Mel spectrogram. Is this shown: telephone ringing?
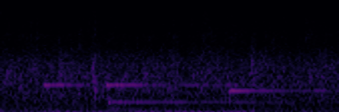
no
